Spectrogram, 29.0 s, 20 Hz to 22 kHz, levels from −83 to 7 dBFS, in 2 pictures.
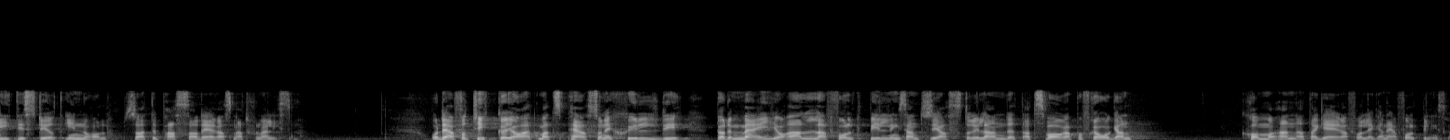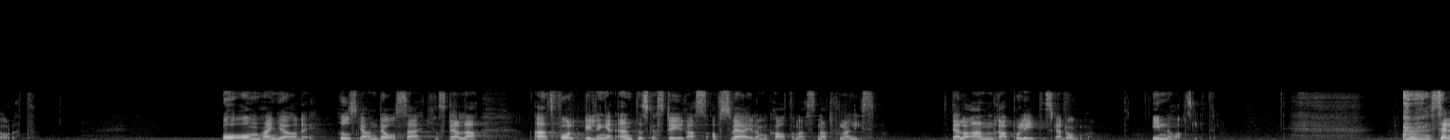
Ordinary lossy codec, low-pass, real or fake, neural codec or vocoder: none; none; real; none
